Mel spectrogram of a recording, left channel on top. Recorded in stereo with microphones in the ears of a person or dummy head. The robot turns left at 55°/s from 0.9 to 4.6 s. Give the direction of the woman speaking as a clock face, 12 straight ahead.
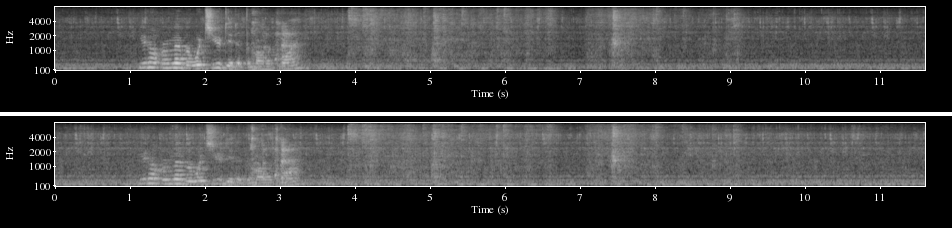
6 o'clock.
